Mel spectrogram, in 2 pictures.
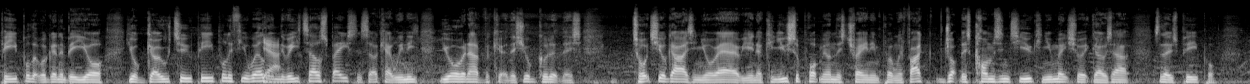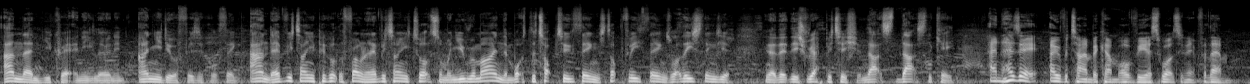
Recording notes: Spoke on The Hiring Without Boundaries stage at RecFest in London. We recorded the conversations backstage at the event.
